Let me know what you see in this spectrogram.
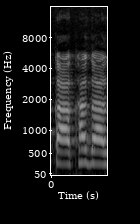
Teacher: तो स्वर में आपका आ जो है वो कंठ से उच्चारित होता है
